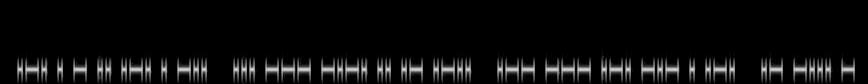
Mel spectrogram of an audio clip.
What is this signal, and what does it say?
Morse code, heard as a keyed tone, about 32 wpm, 700 Hz. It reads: RETIRED SOCIAL WORKER ABT
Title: K1USN SST QSO Practice 30wpm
